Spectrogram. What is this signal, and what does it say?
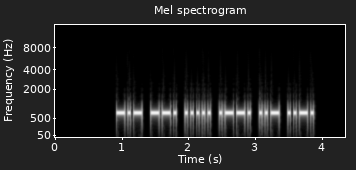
Morse code, heard as a keyed tone, about 28 wpm, 700 Hz. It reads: KG5PUF
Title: USA Call Signs - 6 Characters - Repeated 2x - 28wpm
